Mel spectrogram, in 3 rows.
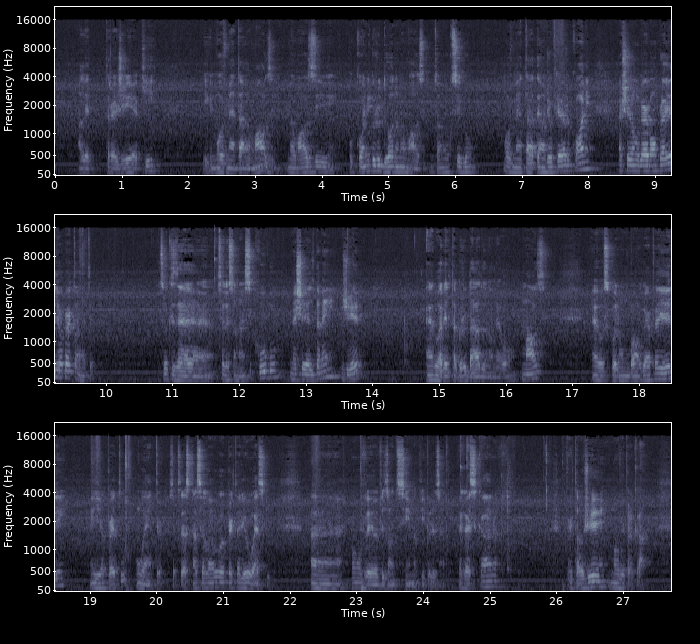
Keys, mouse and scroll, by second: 3.0 g, 15.3 right click, 17.2 g, 26.7 KP_7.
